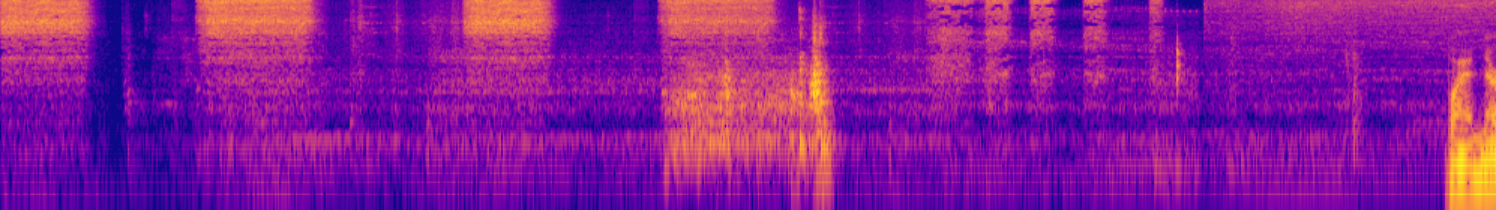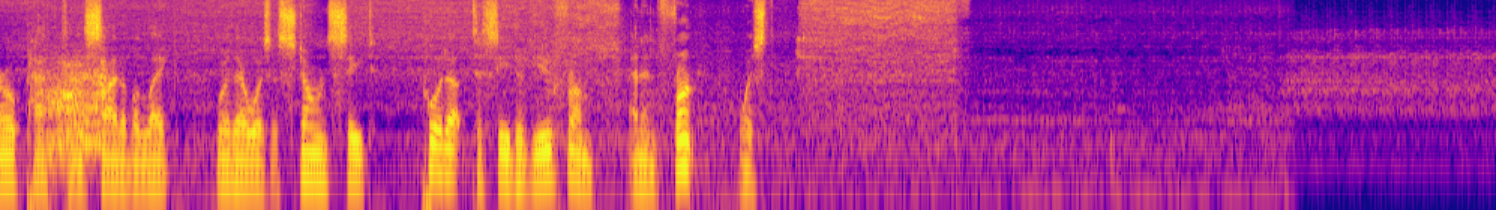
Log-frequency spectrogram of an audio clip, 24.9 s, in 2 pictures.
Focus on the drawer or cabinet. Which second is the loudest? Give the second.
13 s.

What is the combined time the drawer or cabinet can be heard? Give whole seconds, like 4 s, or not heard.
2 s.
